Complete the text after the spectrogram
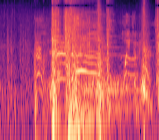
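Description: A blade slashes and strikes a body.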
